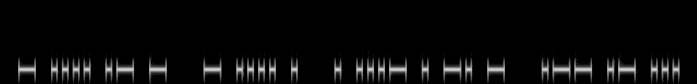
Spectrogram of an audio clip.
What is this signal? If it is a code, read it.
Morse code, heard as a keyed tone, about 22 wpm, 700 Hz. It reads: THAT THE EVENT WAS
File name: practice / 22wpm / Sentences with 8-Word Phrases - 22wpm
